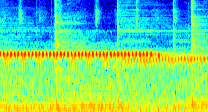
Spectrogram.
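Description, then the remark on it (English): A Houston toad in Texas calls with a steady, high-pitched musical trill, sustained without a break and fairly loud, with a few soft clicks and faint background noise beneath it. “So the Houston Toad is pretty remarkable.”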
